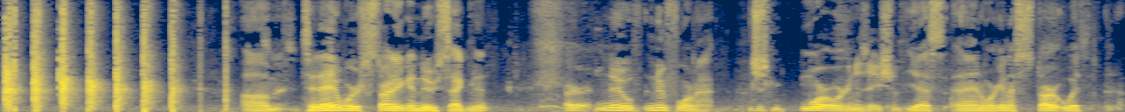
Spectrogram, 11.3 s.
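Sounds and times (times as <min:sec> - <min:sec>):
clapping: 0:00.0 - 0:02.4
speech: 0:02.4 - 0:05.0, 0:05.6 - 0:11.2.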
